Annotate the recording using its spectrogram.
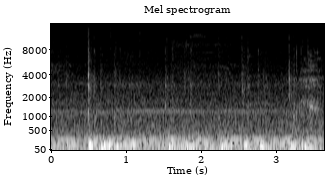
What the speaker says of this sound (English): I've got to type around the microphone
